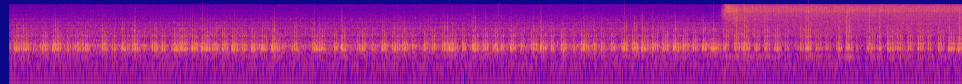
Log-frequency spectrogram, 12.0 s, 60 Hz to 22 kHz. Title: mercedes W210 classe E (E200) bruit moteur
